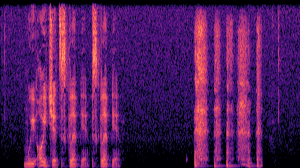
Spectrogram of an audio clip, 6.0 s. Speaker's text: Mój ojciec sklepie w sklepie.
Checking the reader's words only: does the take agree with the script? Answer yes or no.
yes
